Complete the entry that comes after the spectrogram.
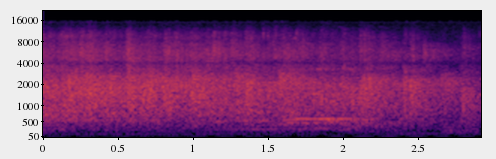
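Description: An audience applauds for Jesus, a dense wash of many hands clapping at an even level for a few seconds before easing off slightly at the end.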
